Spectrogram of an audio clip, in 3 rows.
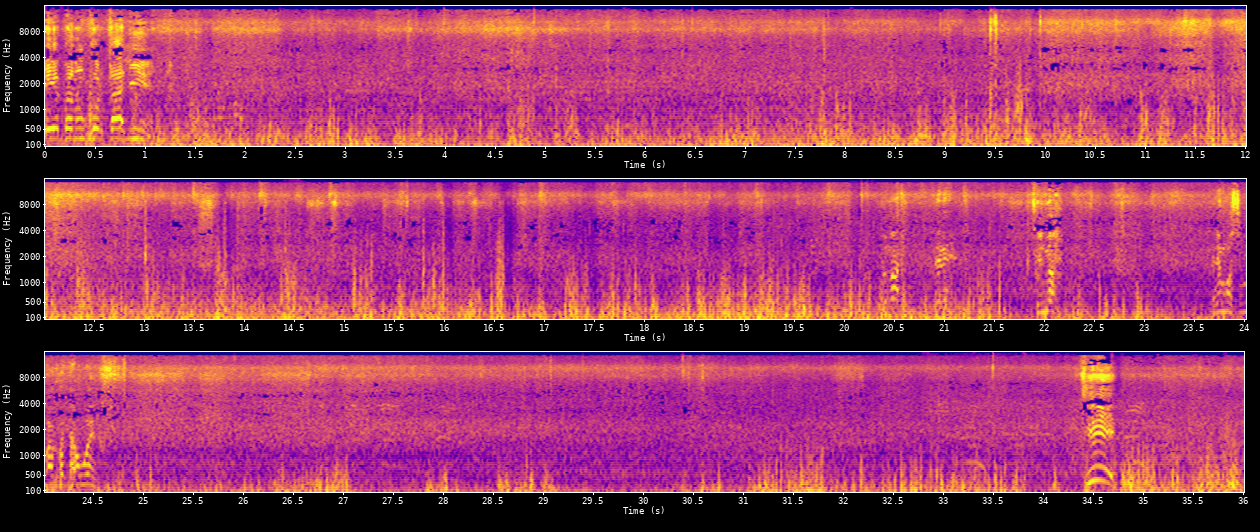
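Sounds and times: strong wind buffeting microphone: 0:00.0 - 0:36.0.

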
